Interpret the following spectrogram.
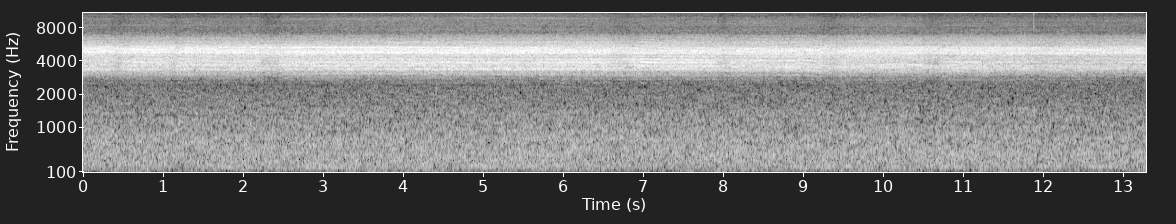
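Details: Cicada chorus in the Blue Mountains at Glenbrook, 30 March 2014: a continuous piercing whine held at a constant high pitch with slight rapid pulsing throughout, no other clear sounds.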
